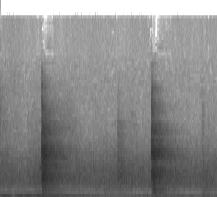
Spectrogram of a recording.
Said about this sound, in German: Da hörten TKKG, wie sich der Riegel bewegte. Nelly Hirsch öffnete die Kellertür.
